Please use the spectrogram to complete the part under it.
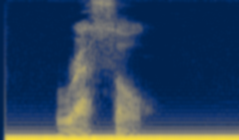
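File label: "wrestle", US English; pronunciations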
